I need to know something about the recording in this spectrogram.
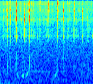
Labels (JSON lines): {"label": "ambient", "recorder": "HydroMoth"}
